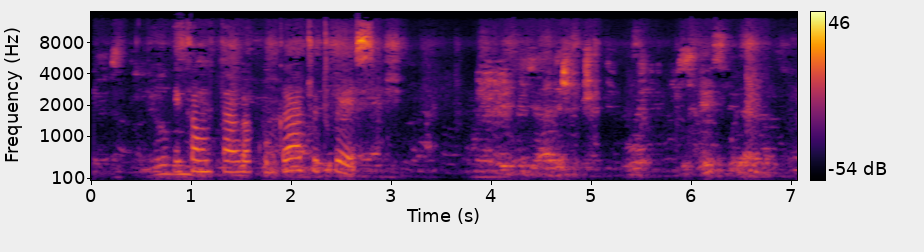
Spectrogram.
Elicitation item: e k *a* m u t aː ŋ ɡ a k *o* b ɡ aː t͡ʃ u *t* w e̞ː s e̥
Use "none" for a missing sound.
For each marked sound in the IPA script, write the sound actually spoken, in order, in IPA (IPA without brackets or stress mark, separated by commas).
a, u, t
